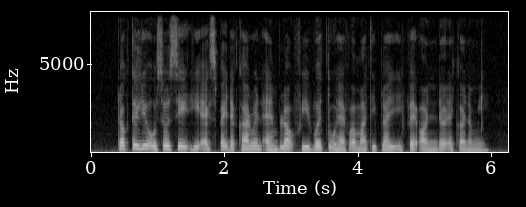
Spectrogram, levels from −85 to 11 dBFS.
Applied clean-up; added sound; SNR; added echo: none; none; none; none.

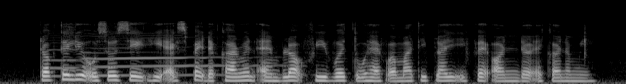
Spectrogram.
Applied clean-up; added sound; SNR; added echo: none; Wind instrument, woodwind instrument; 16 dB; none.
